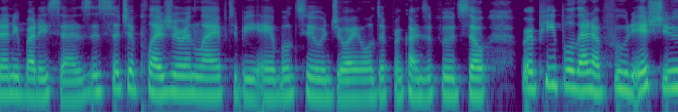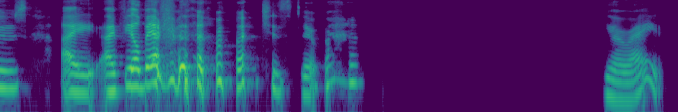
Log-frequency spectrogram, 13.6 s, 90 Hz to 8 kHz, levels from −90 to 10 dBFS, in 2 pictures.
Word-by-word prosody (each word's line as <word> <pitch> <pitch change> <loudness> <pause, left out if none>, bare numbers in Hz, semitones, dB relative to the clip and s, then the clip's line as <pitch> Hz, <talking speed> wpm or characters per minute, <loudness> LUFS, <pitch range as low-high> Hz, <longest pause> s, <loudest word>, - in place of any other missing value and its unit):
anybody 180 -2 -1
says, 165 -1 -7
it's 200 +1 -5
such 225 +3 -4
a 235 - 0
pleasure 200 -2 0
in 190 -1 -2
life 180 0 -2
to 185 - -10
be 170 -2 -5
able 170 +1 -4
to 175 -1 -4
enjoy 165 -1 -2
all 165 +1 -4
different 175 +1 -7
kinds 170 -3 -2
of 175 0 -9
food. 175 -1 -2
So 175 0 0 0.3
for - - +1
people 255 -1 0
that 220 0 +3
have 205 -1 0
food 220 +1 -2
issues, 240 +1 0 0.3
I 205 0 +1
I 205 +1 +4
feel 255 +3 +6
bad 280 +2 +9
for 320 +2 0
them, 280 +2 +6
I 255 +3 +3
just 225 -6 -10
do. 185 +7 -6 2.9
You're 160 -4 -6
right. 150 - -7
195 Hz, 160 wpm, -23 LUFS, 175-235 Hz, 2.9 s, bad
